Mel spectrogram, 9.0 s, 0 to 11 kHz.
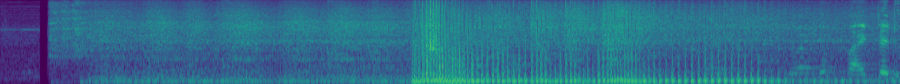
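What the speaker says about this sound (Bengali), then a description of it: "বাইকের সাউন্ডটা তোমাদেরকে শোনাই।" A Triumph Speed 350 motorcycle engine starts up and idles nearby with a steady, throbbing thump, then swells into a louder, rougher run partway through before easing back, loud and close throughout.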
